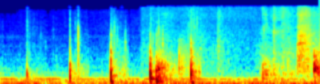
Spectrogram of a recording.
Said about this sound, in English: Suddenly, a man hurried into the room.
